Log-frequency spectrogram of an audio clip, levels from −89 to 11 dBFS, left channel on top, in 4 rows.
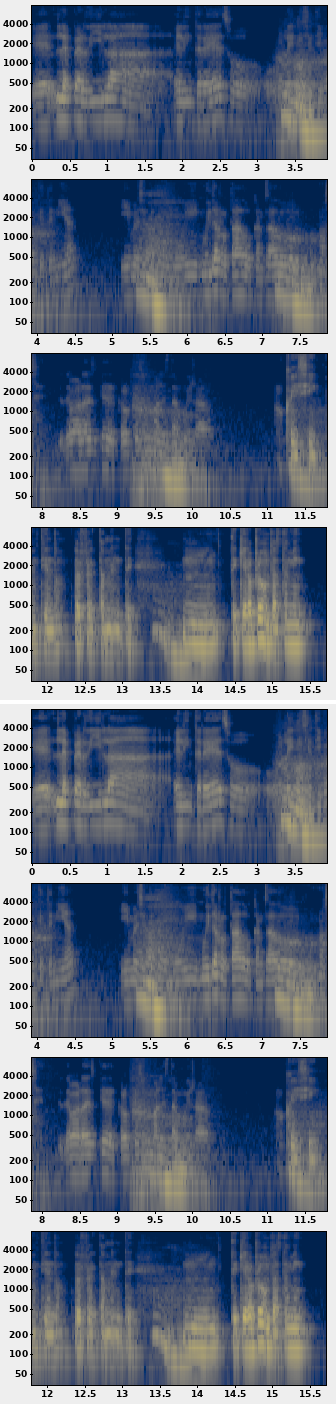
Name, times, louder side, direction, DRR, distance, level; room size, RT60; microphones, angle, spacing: voice 1, 0.0-4.5 5.1-8.0 8.3-10.2, right 4 dB, 40° right, 0.3 m, -41 dB
sound 1, 3.3-4.2 5.3-6.0 7.2-8.0 9.2-10.2 11.3-11.8 13.4-14.1, right 2 dB, 85° right, 0.6 m, -36 dB
voice 2, 11.3-13.2 13.8-15.6, equal, 30° left, 0.4 m, -28 dB
2.8 x 2.3 x 2.3 m
head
